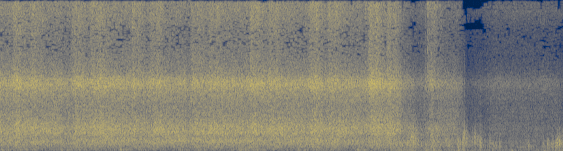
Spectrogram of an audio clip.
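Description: A train rushes past close by with a loud, steady roar.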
